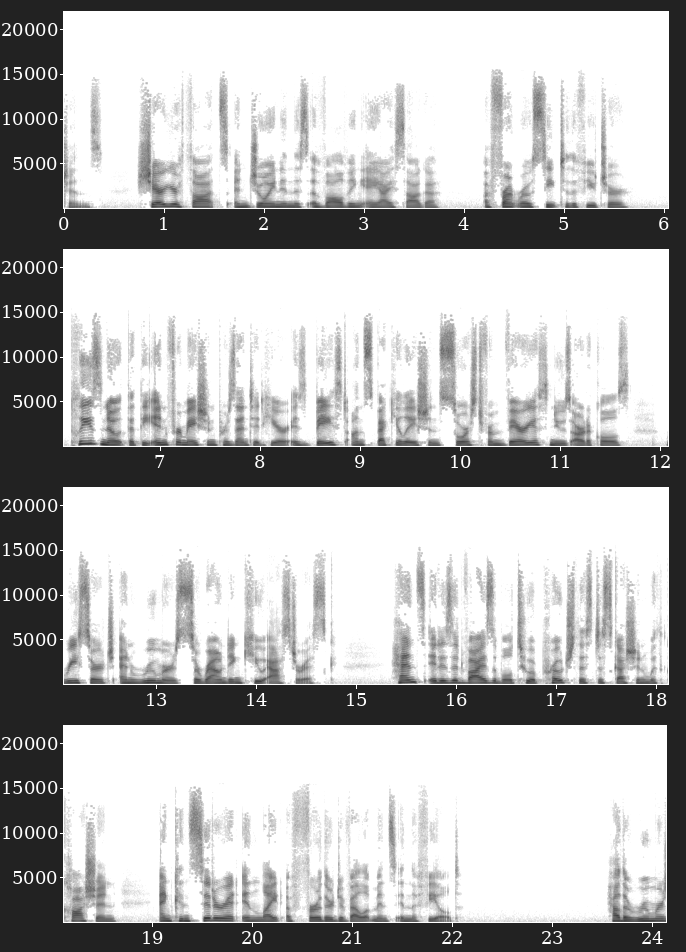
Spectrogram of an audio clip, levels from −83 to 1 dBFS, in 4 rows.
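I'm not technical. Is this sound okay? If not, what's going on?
Yes, the sound is fine; nothing is wrong here.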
